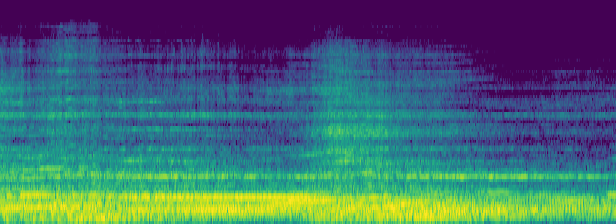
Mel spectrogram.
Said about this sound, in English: It's more than a motorcycle. It's a Norton.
